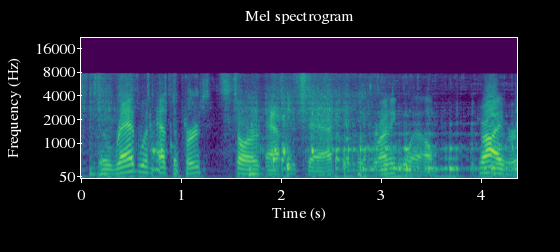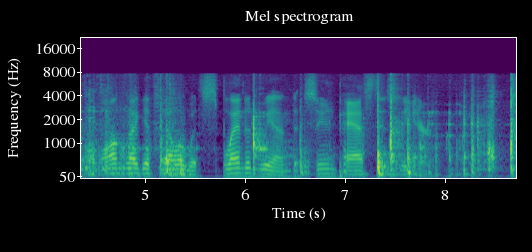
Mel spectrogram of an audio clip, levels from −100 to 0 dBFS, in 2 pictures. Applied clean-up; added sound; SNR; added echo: neural mask model RNNoise.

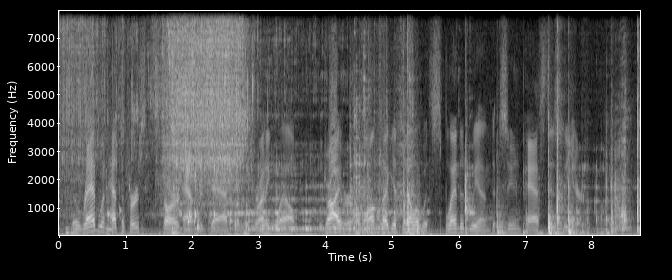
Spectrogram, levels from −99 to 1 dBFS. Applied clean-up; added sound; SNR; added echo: none; Sink (filling or washing) / Water tap, faucet; -2 dB; none.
